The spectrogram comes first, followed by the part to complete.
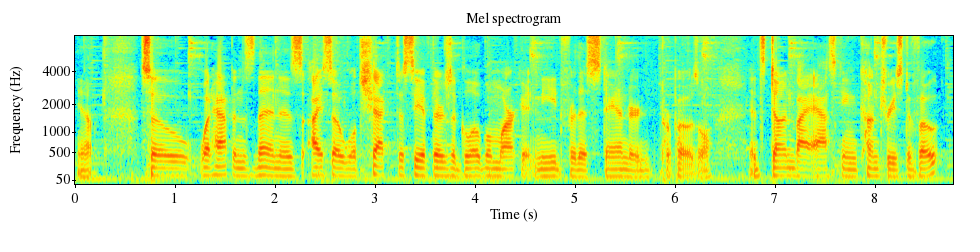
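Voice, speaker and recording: A man's voice: lowish voice, little pitch movement, moderate pace, creaky, a little mellow, faint music behind. A man presenting an explainer in a patient, conversational teaching manner. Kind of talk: semi-scripted explanatory dialogue.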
